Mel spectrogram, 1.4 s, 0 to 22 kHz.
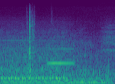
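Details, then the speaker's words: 1983 Porsche 928 S idling with a freshly charged battery: short run of rapid dings, a dash warning chime is active, but which warning is not identified. "she's dinging she's definitely upset about"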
